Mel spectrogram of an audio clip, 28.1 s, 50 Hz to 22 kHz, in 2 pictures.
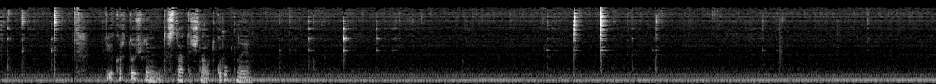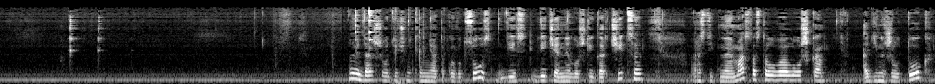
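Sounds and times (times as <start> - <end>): low hum: 0.0 - 28.0.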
